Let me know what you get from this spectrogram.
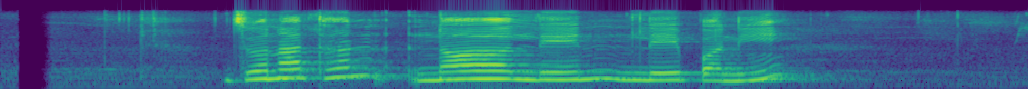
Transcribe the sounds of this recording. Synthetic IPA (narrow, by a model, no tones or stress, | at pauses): d͡zonat̪ʰʌnːʌlenlepʌni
